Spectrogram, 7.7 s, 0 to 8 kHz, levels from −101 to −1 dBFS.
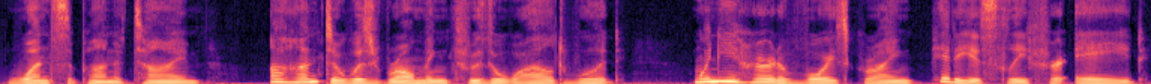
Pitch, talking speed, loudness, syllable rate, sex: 180 Hz, 155 wpm, -16 LUFS, 4.1 syllables/s, female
